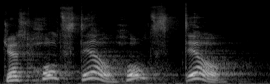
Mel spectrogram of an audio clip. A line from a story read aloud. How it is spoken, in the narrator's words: I bawled up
